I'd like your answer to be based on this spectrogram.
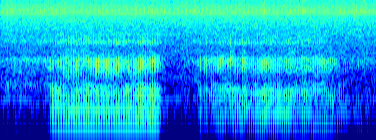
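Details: A large dog, sleeping as he often does, snores in a quiet room: two loud, rumbling breaths, a harsh buzzing inhale followed by a softer one.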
